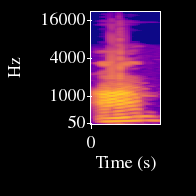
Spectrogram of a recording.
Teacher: back open unrounded vowel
